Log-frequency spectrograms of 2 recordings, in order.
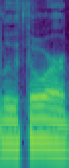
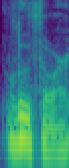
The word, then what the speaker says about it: Luthor: the next one is I have seen it said it's spelled with an o r not an e but there are so many words that end with o r that are not pronounced that way plus it's a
